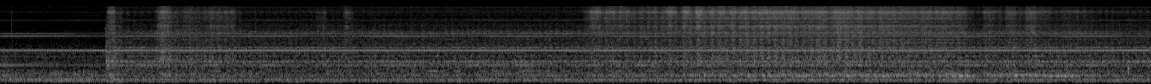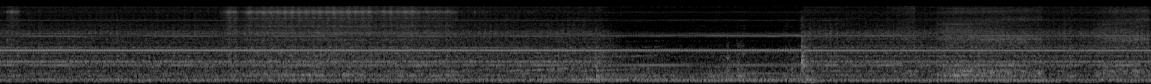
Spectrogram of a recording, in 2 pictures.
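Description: A lathe motor whirs steadily as the chuck spins.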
